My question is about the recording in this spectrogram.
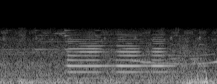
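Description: Air horn of a GT-22 diesel-electric locomotive sounding one blast of about a second, starting just over half a second in. The blast is a chord of several steady notes, heard from far off.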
